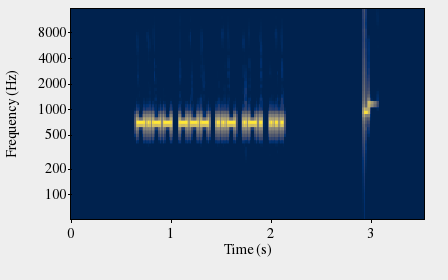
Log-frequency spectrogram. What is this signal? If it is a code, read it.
Morse code, heard as a keyed tone, about 43 wpm, 700 Hz. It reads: YOURS
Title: Sentences from Top 1500 Words - New Word Drill Alt - 45wpm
